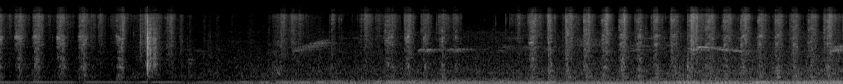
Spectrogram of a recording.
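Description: Kitchen knife scraping the skin off a raw carrot in quick repeated strokes, about five a second, over a plastic bag, with a short pause about two seconds in.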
